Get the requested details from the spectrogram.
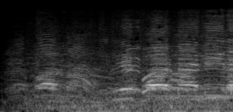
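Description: A rally crowd of hundreds of activists in downtown Los Angeles at dawn, rallied by a union leader from the bed of a pickup truck, shouts together, many raised voices overlapping in a loud, continuous swell that rises and surges for a couple of seconds.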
